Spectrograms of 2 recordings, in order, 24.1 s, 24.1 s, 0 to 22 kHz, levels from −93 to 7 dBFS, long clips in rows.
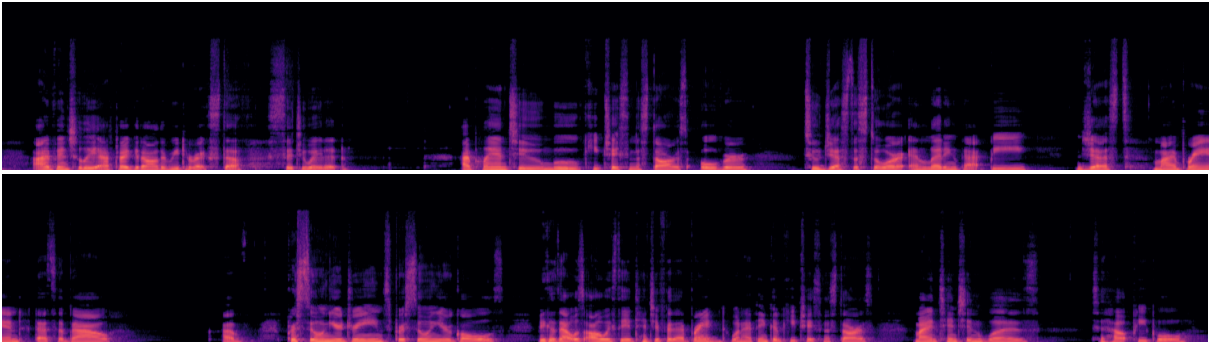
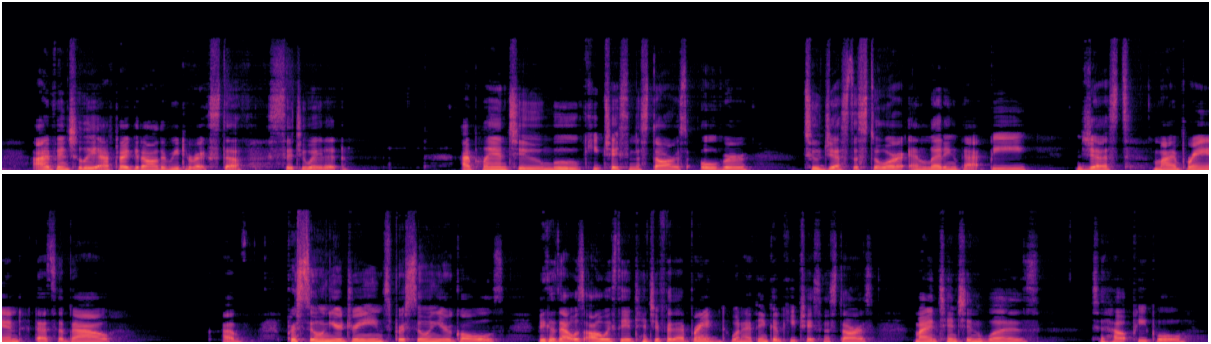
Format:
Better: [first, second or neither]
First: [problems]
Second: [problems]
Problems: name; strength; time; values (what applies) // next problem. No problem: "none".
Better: second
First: muffled; very slightly; fading above 3 kHz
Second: none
